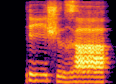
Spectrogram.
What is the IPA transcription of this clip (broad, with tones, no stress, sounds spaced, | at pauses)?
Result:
ɾ iː˦ ʃ ɨ˧ ɣ a˧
